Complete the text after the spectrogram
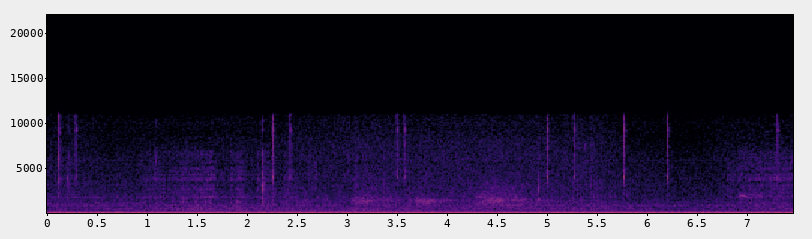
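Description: Metal switches click sharply, one after another.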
